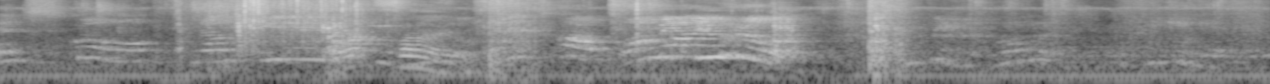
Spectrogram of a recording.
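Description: Children's voices talking and squealing over a steady low hum, with one sharp knock about four seconds in.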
